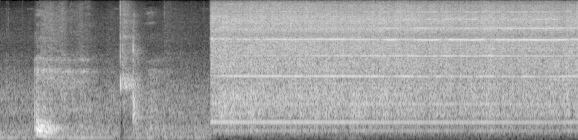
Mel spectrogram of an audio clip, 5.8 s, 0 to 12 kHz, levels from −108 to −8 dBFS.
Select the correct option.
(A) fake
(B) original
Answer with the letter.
B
